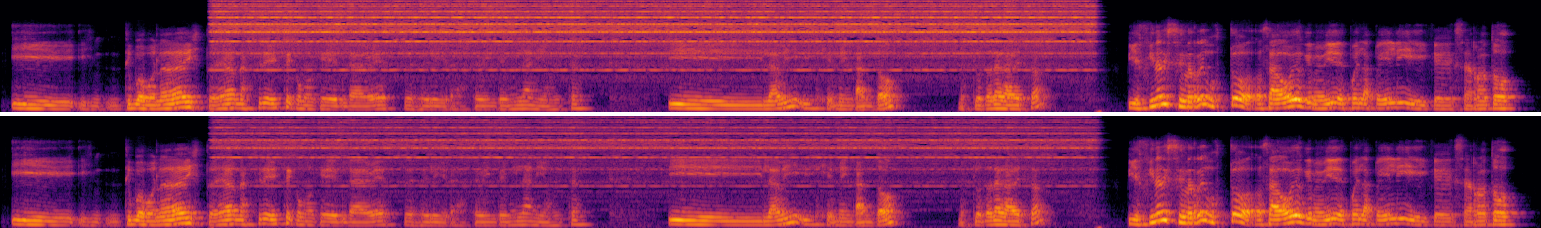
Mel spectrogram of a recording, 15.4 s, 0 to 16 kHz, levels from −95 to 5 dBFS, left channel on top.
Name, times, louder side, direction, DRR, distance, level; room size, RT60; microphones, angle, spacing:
voice 1, 0.1-5.8 6.7-9.0 9.6-10.5 11.3-15.1, equal, 5° right, 0.3 m, -23 dB
sound 1, 2.1-11.0, left 10 dB, 65° left, 0.5 m, -21 dB
3.5 x 2.8 x 2.5 m
head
